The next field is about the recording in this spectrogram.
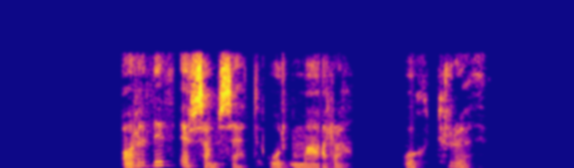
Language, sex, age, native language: Icelandic, female, 40-49, Icelandic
